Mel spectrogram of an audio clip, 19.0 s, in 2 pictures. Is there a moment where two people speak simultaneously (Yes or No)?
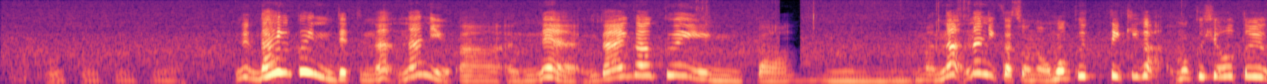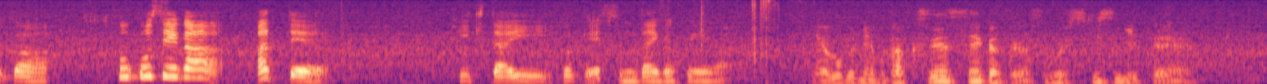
No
